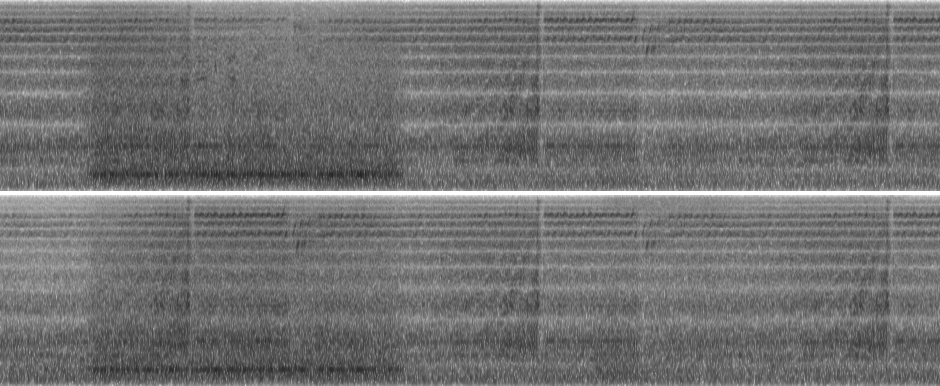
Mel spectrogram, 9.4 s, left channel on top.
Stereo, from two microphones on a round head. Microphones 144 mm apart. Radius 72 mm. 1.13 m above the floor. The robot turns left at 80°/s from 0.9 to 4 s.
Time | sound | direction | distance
0.0 | a drone | 55° left | ?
